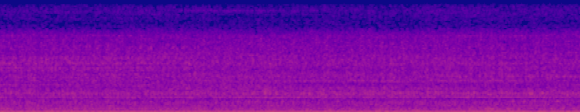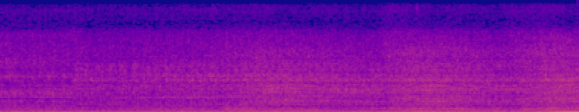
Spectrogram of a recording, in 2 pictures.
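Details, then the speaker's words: Car engine overhauled for missing and no pickup, first start after the rebuild: an even idle, slightly loud and fast until tuned, picking up cleanly with no knocks or misses; normal idle and revving. "খুব সুন্দর চলতেছে। Sound একটু বেশি, race বেশি আছে এখানে, কারণ first time start করছি। আর এটা টুনিং করলে ঠিক হবে।"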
